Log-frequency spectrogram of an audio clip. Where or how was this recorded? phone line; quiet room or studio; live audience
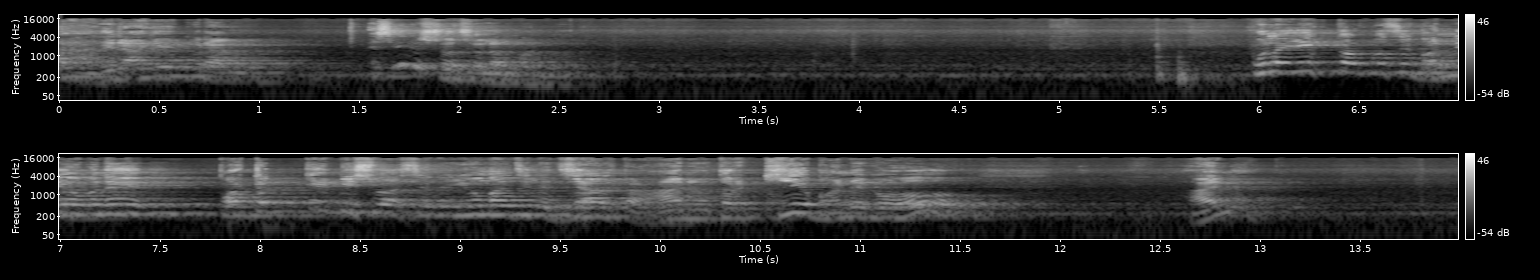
live audience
